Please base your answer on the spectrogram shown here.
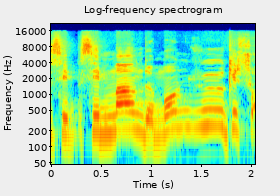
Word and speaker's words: Mende: Mais gros, mais comment tu le prononces? C'est Mende, mon Dieu, qu'est-ce que tu racontes, Mende?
